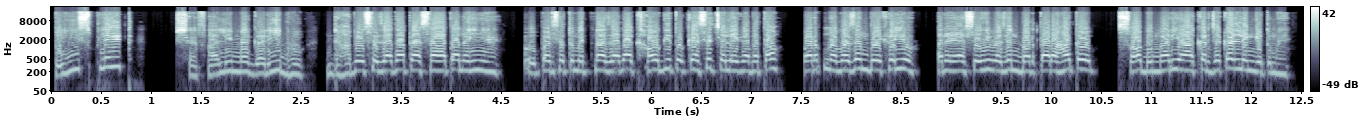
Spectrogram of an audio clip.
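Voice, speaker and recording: An actor voicing a poor young husband in a cartoon story who runs a small roadside eatery, anxious and pleading. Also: male voice, high-pitched, fairly even intonation, moderate pace, few pauses, no room sound, natural voice. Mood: exasperated. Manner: pleading, worried.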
